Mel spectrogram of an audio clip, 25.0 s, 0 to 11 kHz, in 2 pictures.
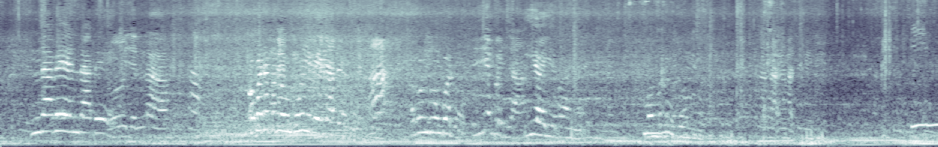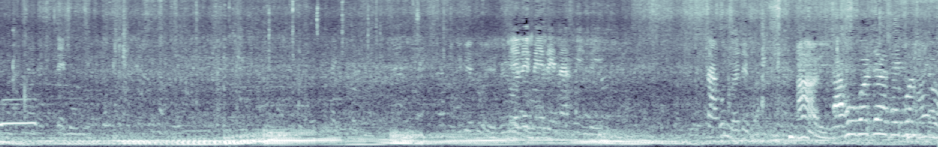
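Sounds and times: traffic engine rumble: 0:00.0 - 0:25.0.

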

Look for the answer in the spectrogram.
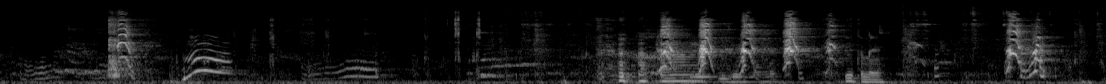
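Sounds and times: puppy whining and yipping: 0:00.2 - 0:02.4, 0:09.0 - 0:10.9.

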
